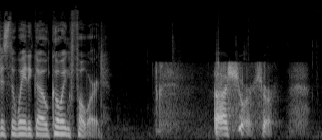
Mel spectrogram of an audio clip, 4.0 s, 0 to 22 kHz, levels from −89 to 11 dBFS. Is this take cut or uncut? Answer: uncut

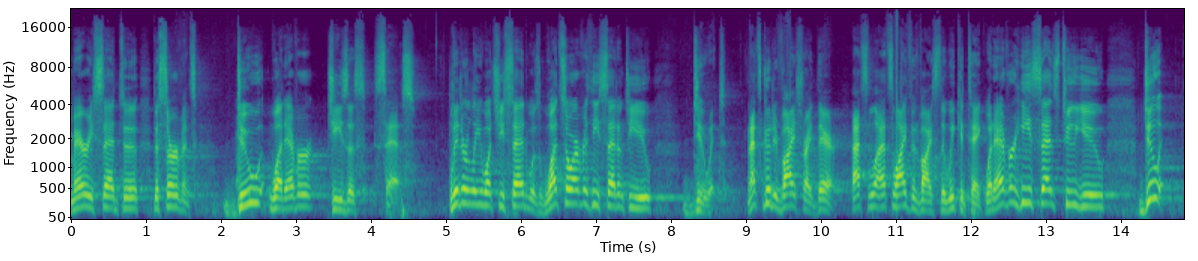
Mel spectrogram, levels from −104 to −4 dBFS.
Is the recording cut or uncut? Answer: uncut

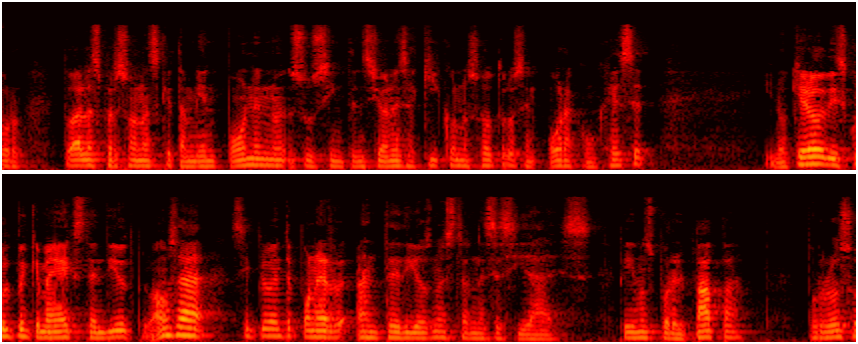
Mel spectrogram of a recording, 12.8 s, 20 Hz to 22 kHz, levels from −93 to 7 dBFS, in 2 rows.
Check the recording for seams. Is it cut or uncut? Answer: cut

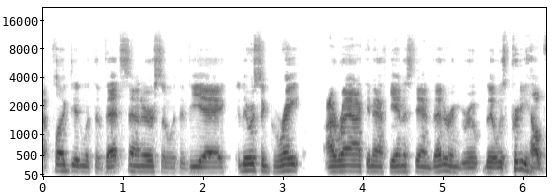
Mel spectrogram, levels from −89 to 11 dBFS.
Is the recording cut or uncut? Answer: cut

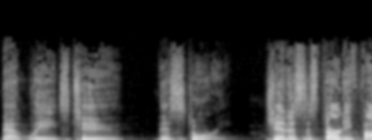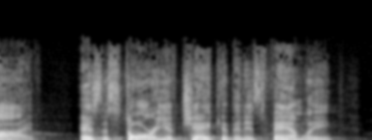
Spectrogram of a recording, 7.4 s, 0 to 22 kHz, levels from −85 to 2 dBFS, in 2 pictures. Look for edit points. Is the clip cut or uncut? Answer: cut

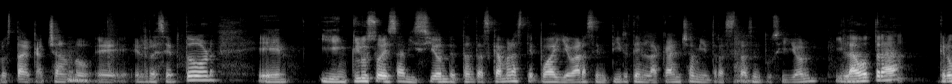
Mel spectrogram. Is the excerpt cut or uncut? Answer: cut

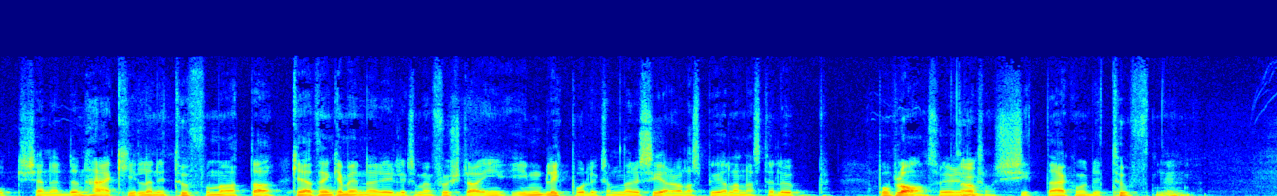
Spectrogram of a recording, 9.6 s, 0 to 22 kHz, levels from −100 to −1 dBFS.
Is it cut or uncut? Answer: cut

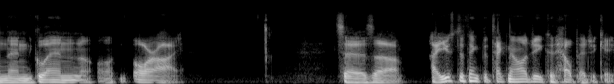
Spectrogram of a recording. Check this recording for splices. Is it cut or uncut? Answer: uncut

